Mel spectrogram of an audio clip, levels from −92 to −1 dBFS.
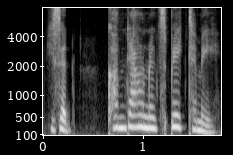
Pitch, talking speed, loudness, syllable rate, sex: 230 Hz, 270 wpm, -17 LUFS, 5.8 syllables/s, female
